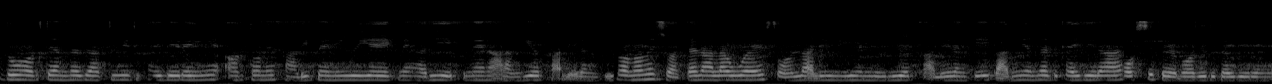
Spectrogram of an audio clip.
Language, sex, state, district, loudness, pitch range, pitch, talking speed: Hindi, female, Uttar Pradesh, Etah, -39 LUFS, 195-210 Hz, 205 Hz, 265 wpm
